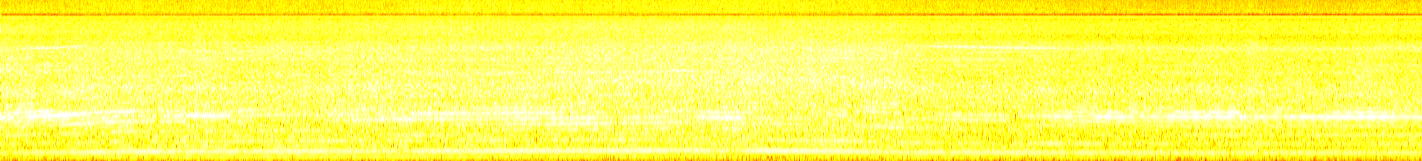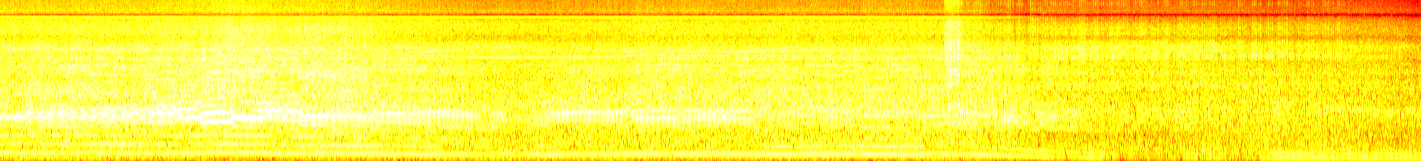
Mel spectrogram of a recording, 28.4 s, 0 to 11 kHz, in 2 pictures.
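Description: Multiplex FunCub RC plane's electric motor and propeller running at high throttle at a steady pitch, heard from a camera on the wing with air rushing past. About 24 seconds in the pitch falls quickly as the throttle is pulled back, leaving a lower hum and the wind.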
